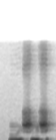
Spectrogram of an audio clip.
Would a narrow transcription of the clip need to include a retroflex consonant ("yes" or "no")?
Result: yes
